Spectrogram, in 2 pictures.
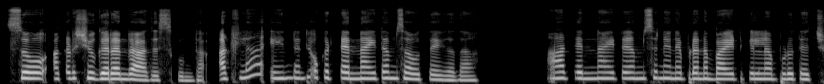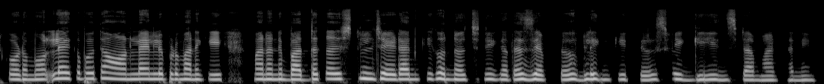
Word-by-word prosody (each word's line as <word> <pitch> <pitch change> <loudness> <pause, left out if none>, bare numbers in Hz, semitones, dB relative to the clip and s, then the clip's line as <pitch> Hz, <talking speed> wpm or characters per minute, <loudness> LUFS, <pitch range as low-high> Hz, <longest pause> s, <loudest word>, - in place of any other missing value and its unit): So, 290 - +5 0.3
అక్కడ 280 +1 -2
sugar 265 -2 +6
అని 245 -1 +3
రాసేసుకుంటా. 190 -3 -1 0.2
అట్లా 305 +7 -3 0.2
ఏంటంటే, 290 +3 -2
ఒక 310 - -3
10 275 -2 +4
ఐటెమ్స్ 280 +1 0
అవుతయి 230 -3 -1
కదా! 195 0 -4 0.9
ఆ - - +3 0.2
10 275 -2 0 0.2
ఐటెమ్స్ 275 +1 -1
నేను 275 -1 0
ఎప్పుడన్నా 265 0 0
బయటికెళ్ళినప్పుడు 250 0 0
తెచ్చుకోవడమో, 230 0 -2 0.2
లేకపోతే 270 0 0 0.2
ఆన్‍లైన్‍లో 245 0 +2
ఇప్పుడు 240 -1 -2
మనకి, 230 -1 -1 0.4
మనని 240 -1 +2
బద్ధకస్తుల్ని 250 +4 +1
చేయడానికి 235 0 +2
కొన్ని 235 -2 +1
వచ్చినాయి 235 +2 -5
కదా! 225 +2 0
జెప్టో, 220 -1 -1 0.2
బ్లింకిట్, 225 -3 -3 0.2
స్విగ్గీ, 215 -3 -3
ఇంస్టామార్ట్ 200 -1 -5
అని. 200 +1 -6
240 Hz, 125 wpm, -22 LUFS, 225-265 Hz, 0.9 s, sugar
